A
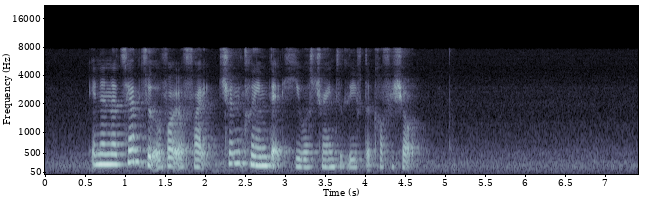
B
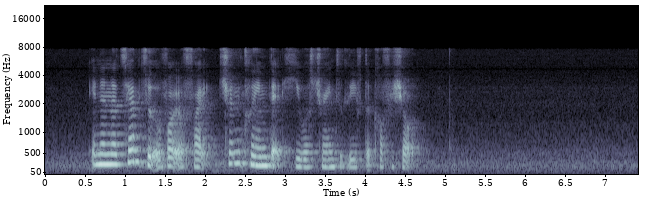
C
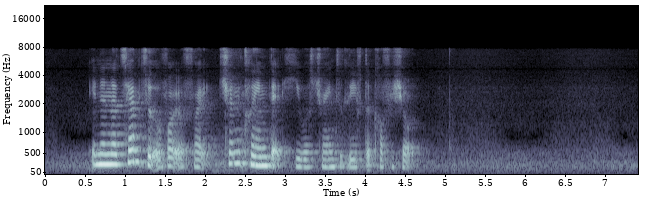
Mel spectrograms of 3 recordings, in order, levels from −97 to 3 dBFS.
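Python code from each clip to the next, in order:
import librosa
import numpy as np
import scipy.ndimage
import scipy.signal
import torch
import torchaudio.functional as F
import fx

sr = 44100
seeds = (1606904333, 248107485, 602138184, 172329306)

y1 = fx.notch(x, sr, hz=4700.0, q=26.0)
y2 = fx.rotary(y1, sr, hz=0.7)
y2 = y2 * 10.0 ** (4.5 / 20.0)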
